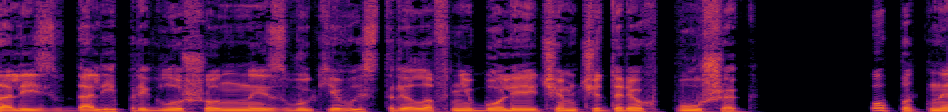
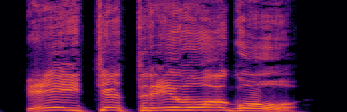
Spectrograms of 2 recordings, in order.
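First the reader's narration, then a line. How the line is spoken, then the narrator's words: Shouted. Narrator (Russian): выкрикнул Слейд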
